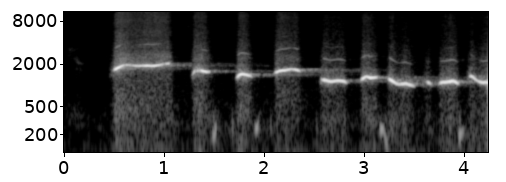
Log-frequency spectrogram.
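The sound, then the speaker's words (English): A bright, clear whistled melody plays alone from a car radio in downtown Curitiba, a series of short sliding notes in a relaxed, bouncy rhythm, fairly loud with brief gaps between phrases. “Then suddenly, into the midst of our fighting, comes the unmistakable whistling”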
